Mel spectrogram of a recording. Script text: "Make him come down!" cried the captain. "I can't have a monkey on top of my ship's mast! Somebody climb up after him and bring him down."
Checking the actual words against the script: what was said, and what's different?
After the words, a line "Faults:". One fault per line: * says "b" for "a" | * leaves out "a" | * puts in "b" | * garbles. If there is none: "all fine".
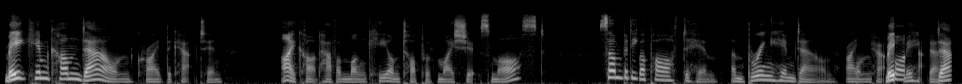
"Make him come down!" cried the captain. "I can't have a monkey on top of my ship's mast! Somebody up after him and bring him down." [garbled]
Faults:
* leaves out "climb"
* garbles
